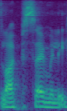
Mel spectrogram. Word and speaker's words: liposomal: to take it is liposomally same with vitamin C and so I'm a huge fan of so I call it lipo obviously be pronouncing it wrong for the last five years so liposomal yeah see I shouldn't just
